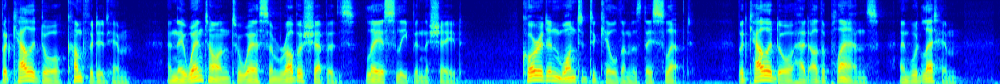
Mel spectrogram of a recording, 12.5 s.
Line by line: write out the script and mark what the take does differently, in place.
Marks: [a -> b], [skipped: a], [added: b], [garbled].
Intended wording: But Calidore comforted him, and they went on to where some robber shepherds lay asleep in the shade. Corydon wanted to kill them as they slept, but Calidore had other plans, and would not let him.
But Calidore comforted him, and they went on to where some robber shepherds lay asleep in the shade. Corydon wanted to kill them as they slept, but Calidore had other plans, and would [skipped: not] let him.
